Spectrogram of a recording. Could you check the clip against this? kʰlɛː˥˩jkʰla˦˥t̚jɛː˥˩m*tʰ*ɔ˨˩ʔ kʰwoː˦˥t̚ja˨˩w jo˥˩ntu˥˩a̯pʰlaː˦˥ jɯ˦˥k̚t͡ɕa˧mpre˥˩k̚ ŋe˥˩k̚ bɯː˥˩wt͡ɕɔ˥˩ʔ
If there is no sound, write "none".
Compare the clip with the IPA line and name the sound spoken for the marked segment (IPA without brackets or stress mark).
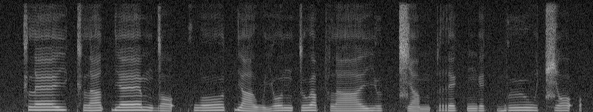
d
